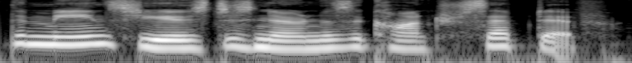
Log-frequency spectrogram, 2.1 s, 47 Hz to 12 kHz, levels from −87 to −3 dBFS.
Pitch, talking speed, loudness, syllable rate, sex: 200 Hz, 230 wpm, -16 LUFS, 5.9 syllables/s, female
